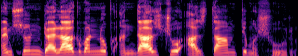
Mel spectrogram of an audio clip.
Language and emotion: Kashmiri, neutral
